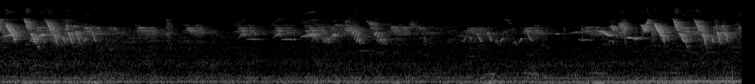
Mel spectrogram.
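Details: Double-collared seedeater, a caged male excited after a female appears, in a song-training session: rapid bursts of high, thin chirps and short trills, repeated in dense clusters over a steady low background hum.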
